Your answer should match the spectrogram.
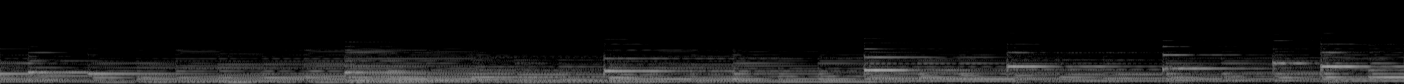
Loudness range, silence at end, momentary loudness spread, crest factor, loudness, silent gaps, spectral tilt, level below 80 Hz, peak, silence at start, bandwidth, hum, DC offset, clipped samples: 3 LU; 0 s; 8 LU; 16 dB; -37 LUFS; none; -11.5 dB/octave; -70 dBFS; -20 dBFS; 0 s; 4.5 kHz; none; under 0.1%; under 0.1%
